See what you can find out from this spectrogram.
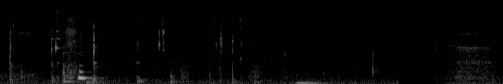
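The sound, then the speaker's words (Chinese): Someone chews a meal, with soft biting and crunching as food is eaten. Several quiet, irregular chews come in close succession, then a brief pause and a last muffled bit of chewing. “吃饭。嗯，多吃点。好吃吧？”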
